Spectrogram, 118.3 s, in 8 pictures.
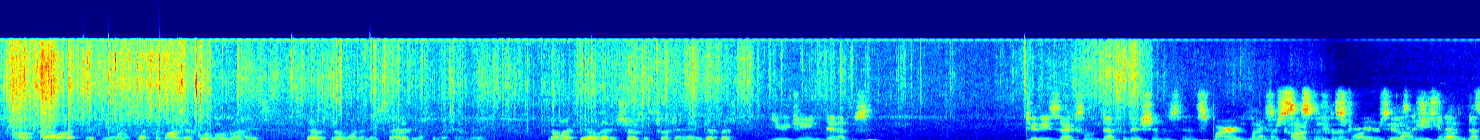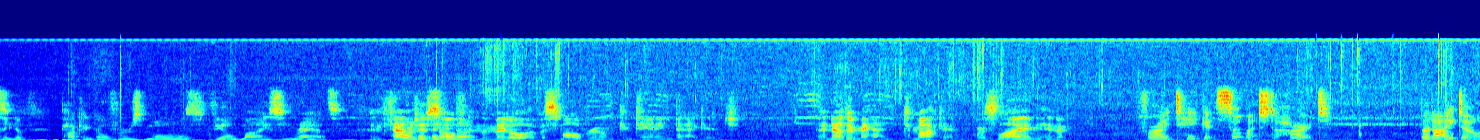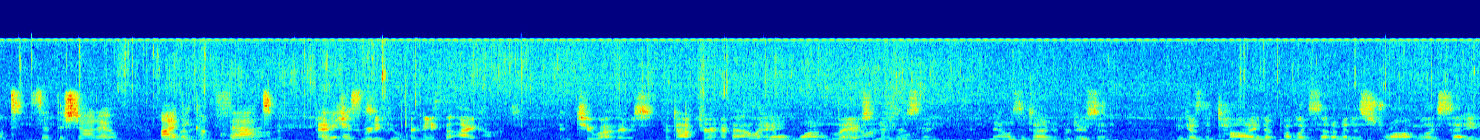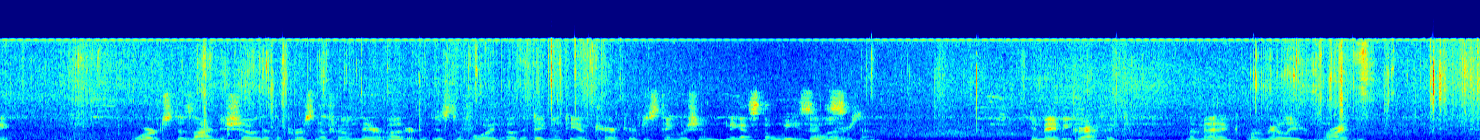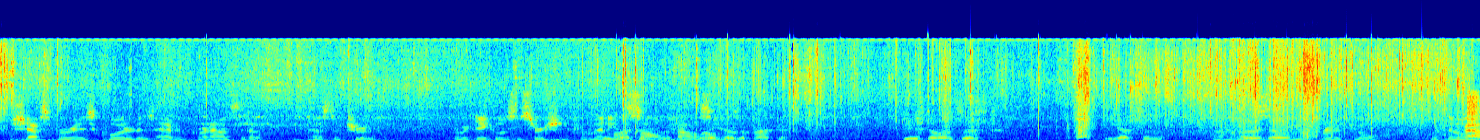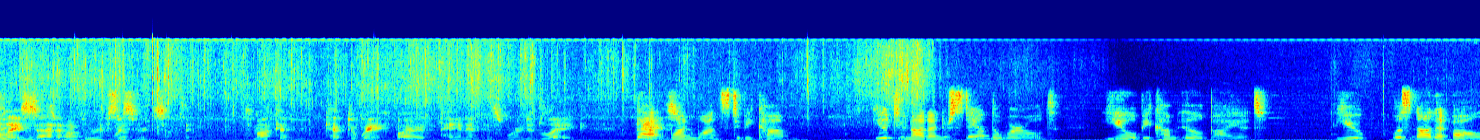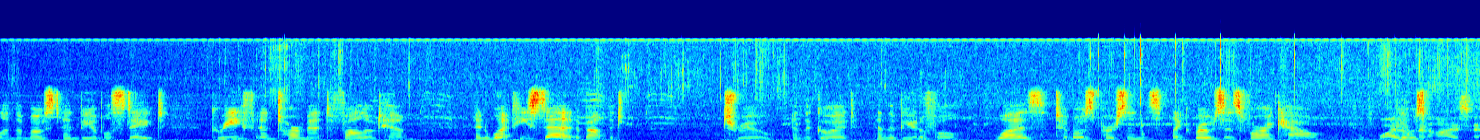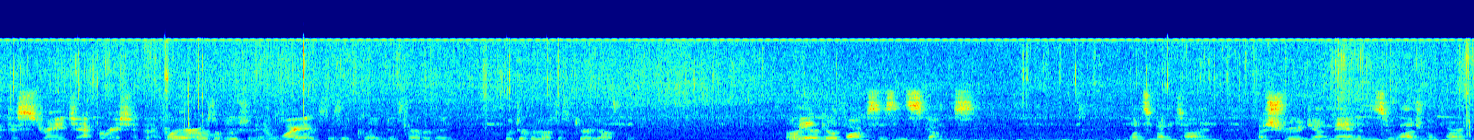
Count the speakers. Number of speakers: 5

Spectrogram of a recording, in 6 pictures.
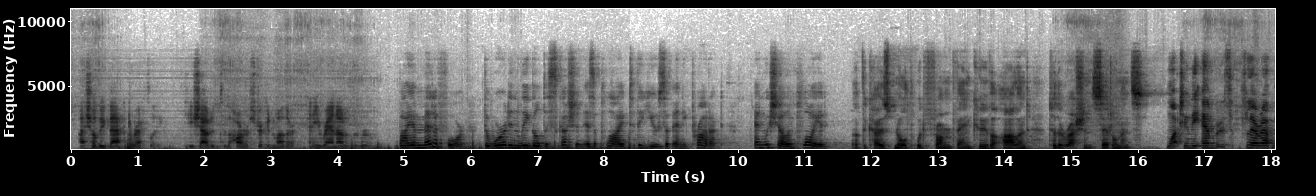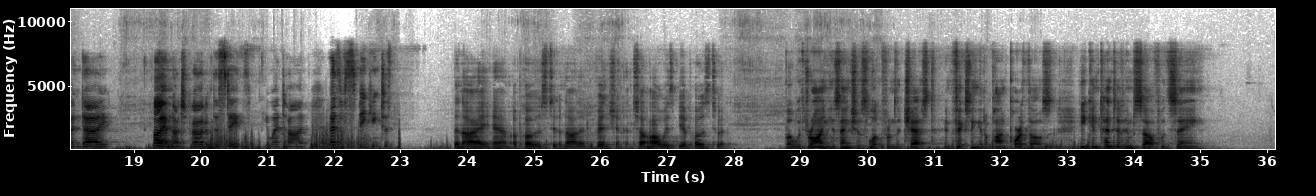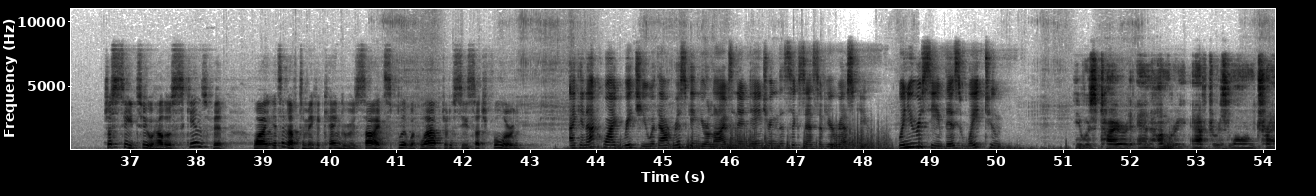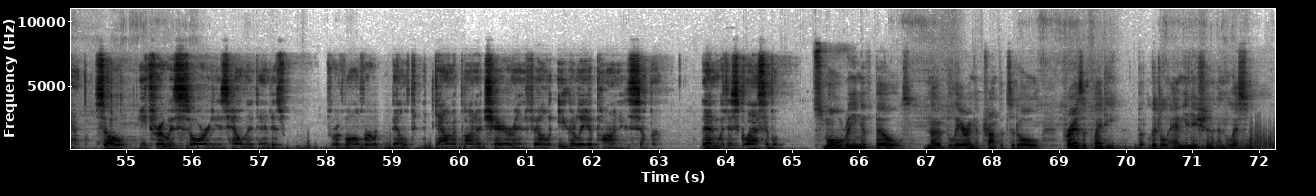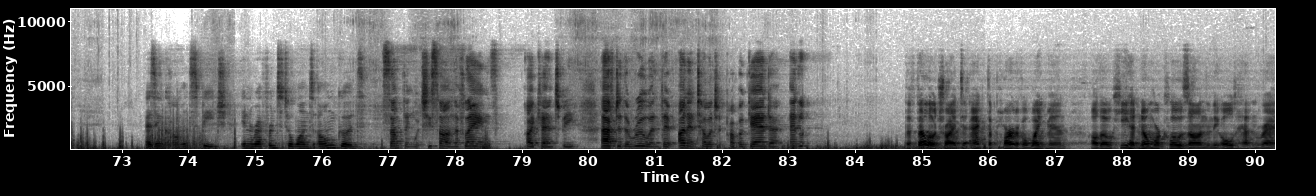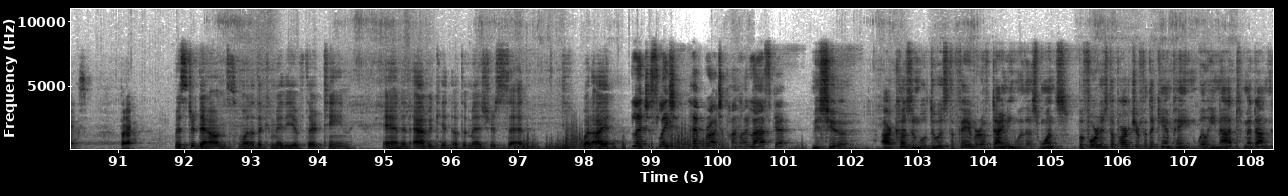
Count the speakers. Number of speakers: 9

